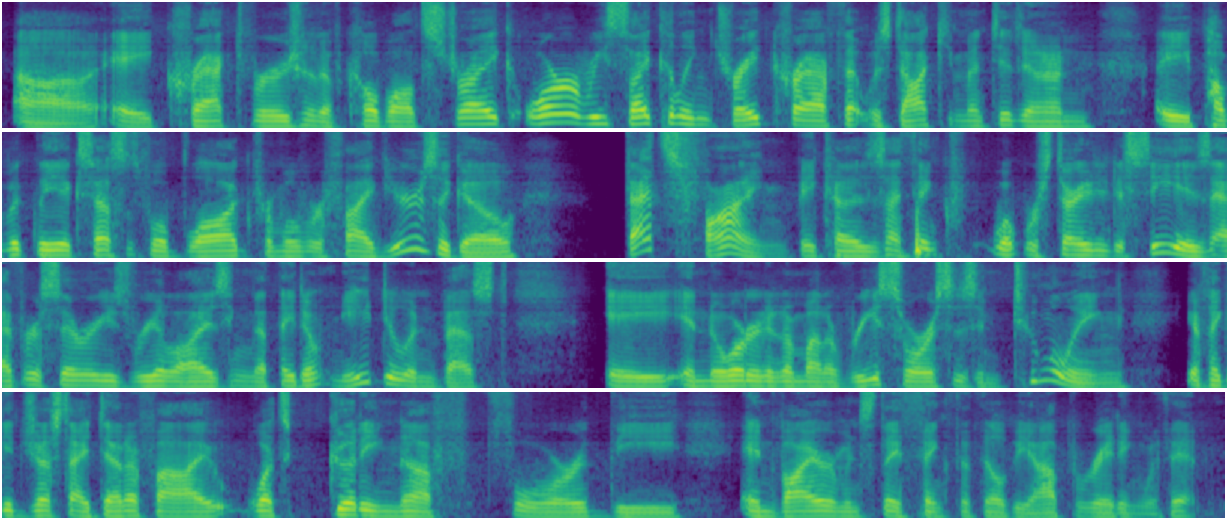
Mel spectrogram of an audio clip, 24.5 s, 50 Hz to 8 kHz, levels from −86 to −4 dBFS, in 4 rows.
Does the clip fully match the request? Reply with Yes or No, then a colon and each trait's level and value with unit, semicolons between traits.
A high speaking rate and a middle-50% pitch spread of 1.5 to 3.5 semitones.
No: average, 165 wpm; average, 3.0 semitones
